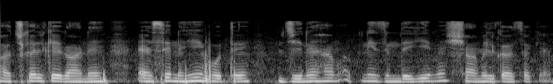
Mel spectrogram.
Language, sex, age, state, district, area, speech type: Urdu, male, 18-30, Delhi, Central Delhi, urban, spontaneous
